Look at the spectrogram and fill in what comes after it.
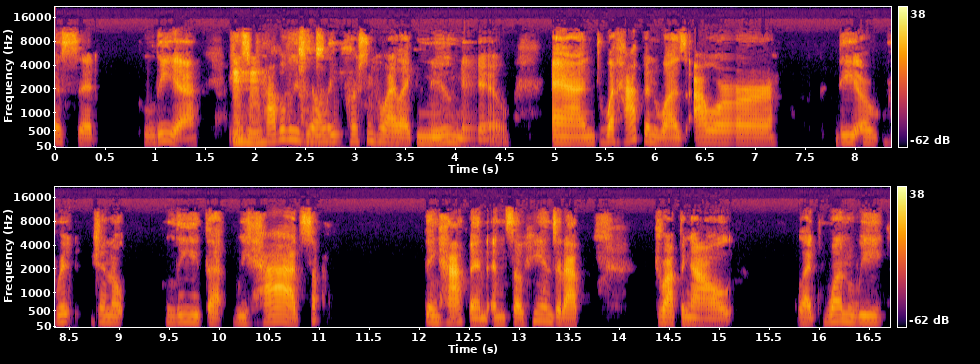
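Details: Stuttering in an adult woman writer from Los Angeles who says she has a stutter that listeners may hear.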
